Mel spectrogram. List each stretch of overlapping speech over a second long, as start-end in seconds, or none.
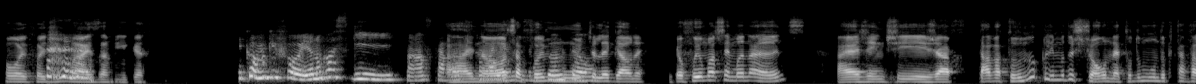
4.4-6.0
